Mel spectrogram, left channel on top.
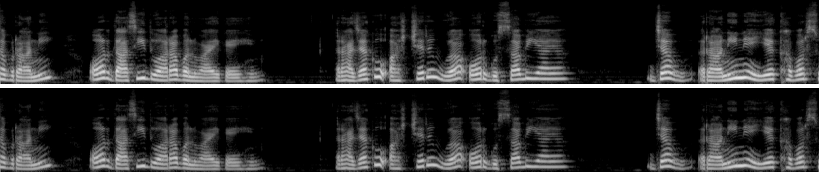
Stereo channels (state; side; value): quieter; right; 5.2 dB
